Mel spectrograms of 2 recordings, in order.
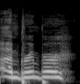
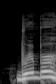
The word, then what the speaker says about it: Brombur: That would be B-R-O-M-B-U-R, Brimber. – Hmm. Oh, interesting. – It might be Brimbeer. I don't know how to pronounce my name.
